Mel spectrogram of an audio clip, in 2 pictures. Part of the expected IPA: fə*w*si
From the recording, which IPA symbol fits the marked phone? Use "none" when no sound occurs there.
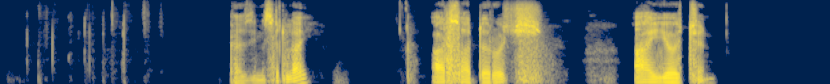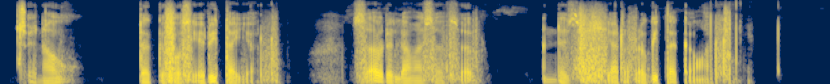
w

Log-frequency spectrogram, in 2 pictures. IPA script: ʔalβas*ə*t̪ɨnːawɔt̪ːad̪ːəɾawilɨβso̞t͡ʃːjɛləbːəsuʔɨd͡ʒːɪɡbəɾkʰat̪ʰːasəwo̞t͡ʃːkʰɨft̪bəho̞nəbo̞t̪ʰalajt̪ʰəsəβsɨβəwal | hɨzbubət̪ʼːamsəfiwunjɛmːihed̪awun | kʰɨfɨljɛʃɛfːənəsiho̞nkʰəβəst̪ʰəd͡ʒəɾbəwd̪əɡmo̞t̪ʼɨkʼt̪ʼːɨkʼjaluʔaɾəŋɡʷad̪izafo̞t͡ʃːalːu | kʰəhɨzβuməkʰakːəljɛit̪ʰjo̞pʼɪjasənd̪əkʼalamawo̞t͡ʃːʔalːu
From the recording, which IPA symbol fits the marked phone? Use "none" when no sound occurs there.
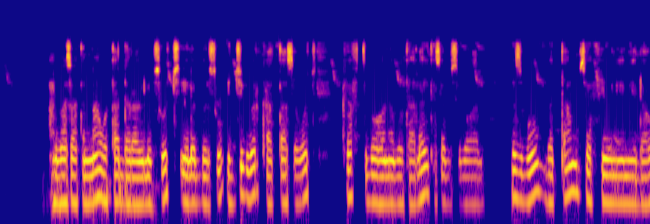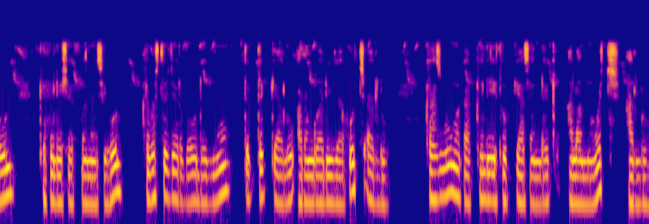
a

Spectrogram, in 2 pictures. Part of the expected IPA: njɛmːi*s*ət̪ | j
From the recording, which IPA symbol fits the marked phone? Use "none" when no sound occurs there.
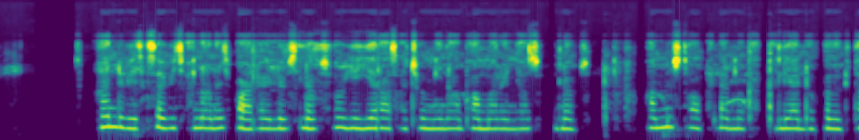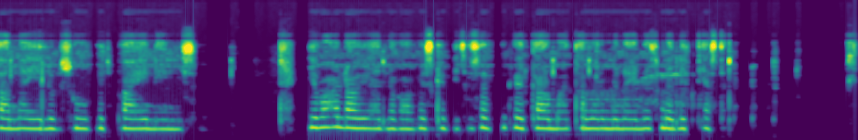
s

